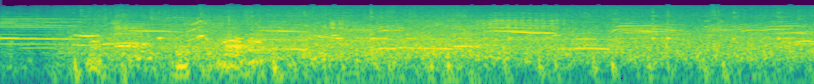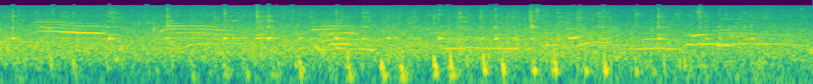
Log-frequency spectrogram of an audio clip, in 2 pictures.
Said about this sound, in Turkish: Bunca kedi burada ne arıyor? Bu kentin insanları kediye tapar. Burası da kentin tapınağı. Beste kenti. Buranın insanları kediyi çok sever.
